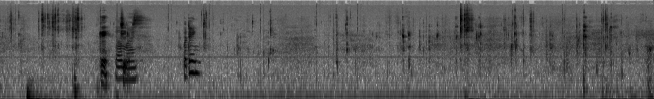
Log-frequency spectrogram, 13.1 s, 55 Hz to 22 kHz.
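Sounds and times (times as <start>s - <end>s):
chocolate biting and chewing: 0.0s - 1.8s, 3.3s - 13.0s.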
